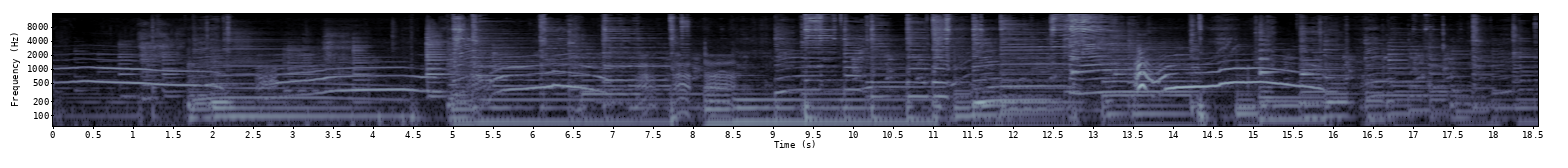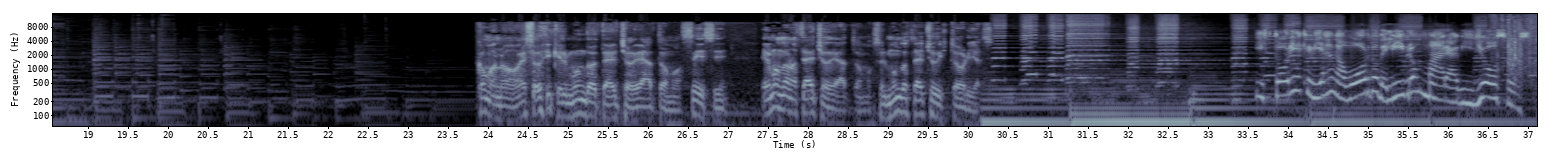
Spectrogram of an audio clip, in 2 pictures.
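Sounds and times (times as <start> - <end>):
dog howling along to blues music: 0.0 - 16.3
blues tune with guitar and bass: 0.0 - 23.8, 30.2 - 36.3
speech: 24.2 - 30.8, 33.6 - 37.1.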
